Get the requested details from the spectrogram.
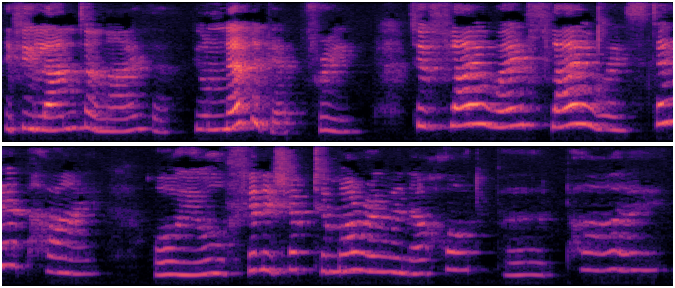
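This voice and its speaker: A woman's voice: very high voice, a little slow, darkish tone, reverberant, pitched above the performer's own voice. A woman voicing a plump, friendly storybook bird who calls out in singsong rhyme. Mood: singsong warning. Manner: singsong rhyming delivery, calling out. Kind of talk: children's storybook character voice.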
